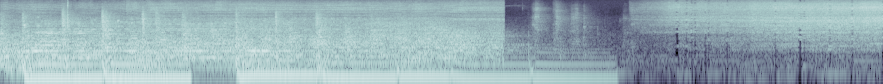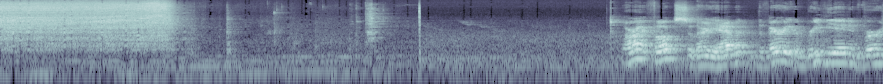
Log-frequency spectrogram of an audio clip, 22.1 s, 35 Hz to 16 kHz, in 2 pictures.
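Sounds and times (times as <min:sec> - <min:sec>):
rushing air hiss: 0:00.0 - 0:06.3, 0:07.9 - 0:13.4.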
